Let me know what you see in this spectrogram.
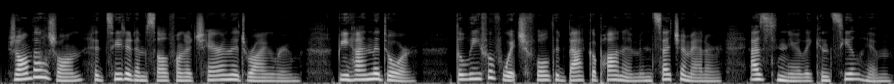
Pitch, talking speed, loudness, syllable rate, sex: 200 Hz, 215 wpm, -18 LUFS, 5.4 syllables/s, female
